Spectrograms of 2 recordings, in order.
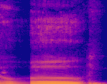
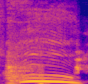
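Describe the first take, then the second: First: The woo sounds flat and sarcastic. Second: The woo sounds genuinely excited and enthusiastic. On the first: The speaker is not really happy about the show. "a sarcastic woo either, like it was for Andor" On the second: The speaker is truly happy about the show. "This one might be an actual, like, excited woo"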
